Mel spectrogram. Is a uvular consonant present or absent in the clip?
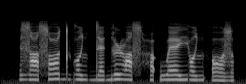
absent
